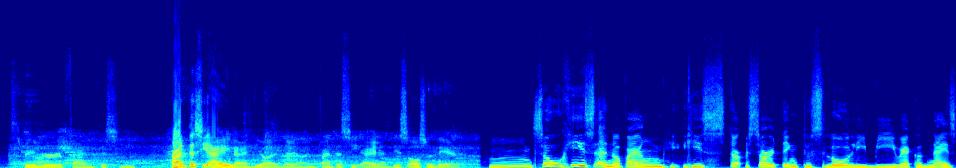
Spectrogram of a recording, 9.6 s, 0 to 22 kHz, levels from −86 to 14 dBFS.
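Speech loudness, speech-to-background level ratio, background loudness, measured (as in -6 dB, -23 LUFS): -24.5 LUFS, 19.5 dB, -44.0 LUFS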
